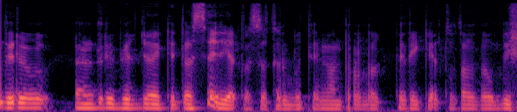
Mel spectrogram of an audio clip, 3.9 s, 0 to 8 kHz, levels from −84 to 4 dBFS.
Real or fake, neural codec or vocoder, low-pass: fake; codec, 32 kHz, 1.9 kbps, SNAC; 7.2 kHz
